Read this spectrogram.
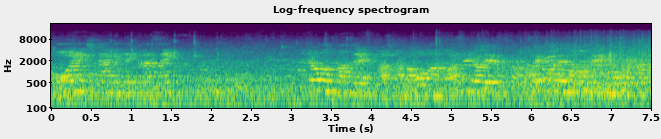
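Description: A woman speaks with animation through a loudspeaker, outdoors.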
